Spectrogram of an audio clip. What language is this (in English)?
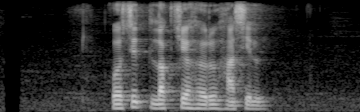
Nepali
